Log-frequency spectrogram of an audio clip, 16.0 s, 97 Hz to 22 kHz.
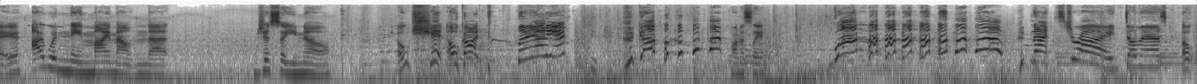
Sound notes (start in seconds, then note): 8.3 laughter; 11.1 laughter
